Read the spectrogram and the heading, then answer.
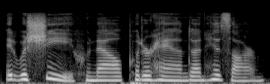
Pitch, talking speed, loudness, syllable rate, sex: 190 Hz, 245 wpm, -17 LUFS, 4.2 syllables/s, female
